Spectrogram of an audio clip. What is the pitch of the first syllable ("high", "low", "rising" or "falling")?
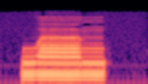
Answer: high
